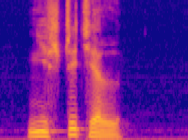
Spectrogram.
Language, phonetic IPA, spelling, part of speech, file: Polish, [ɲiʃˈt͡ʃɨt͡ɕɛl], niszczyciel, noun, Pl-niszczyciel.ogg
